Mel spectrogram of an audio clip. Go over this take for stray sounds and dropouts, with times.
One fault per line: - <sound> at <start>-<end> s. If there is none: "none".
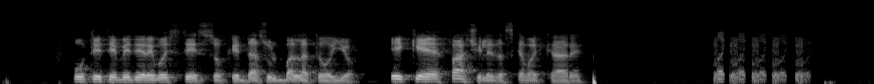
- laugh at 7.1-8.1 s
